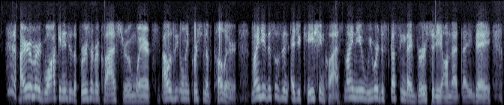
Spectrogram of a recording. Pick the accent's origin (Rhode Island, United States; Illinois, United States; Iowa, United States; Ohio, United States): Iowa, United States; Storm Lake; I was in my hometown. I was in my hometown right next to the lake, the, you know, Storm Lake, what we're named after.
